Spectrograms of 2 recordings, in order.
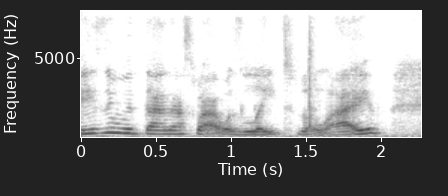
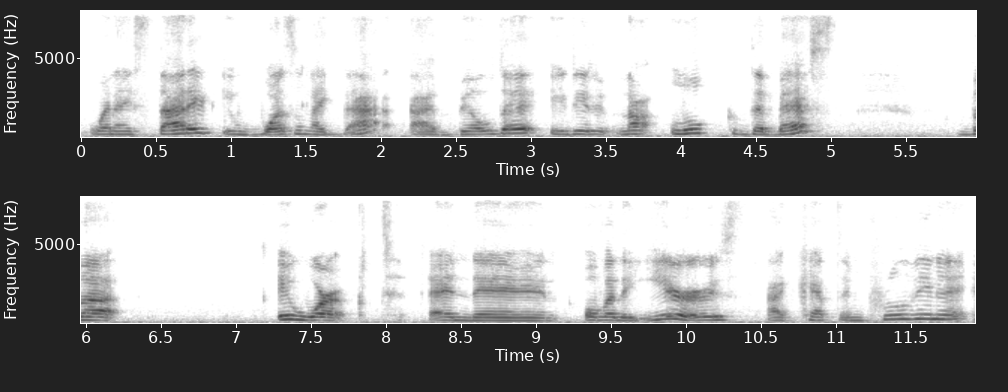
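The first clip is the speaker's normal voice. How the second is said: ordinary talk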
